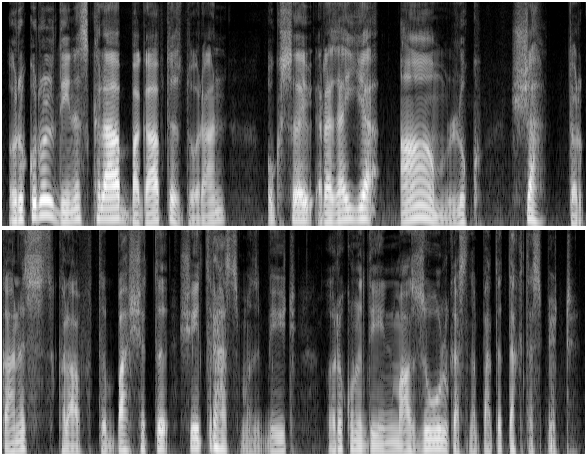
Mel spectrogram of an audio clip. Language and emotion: Kashmiri, neutral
